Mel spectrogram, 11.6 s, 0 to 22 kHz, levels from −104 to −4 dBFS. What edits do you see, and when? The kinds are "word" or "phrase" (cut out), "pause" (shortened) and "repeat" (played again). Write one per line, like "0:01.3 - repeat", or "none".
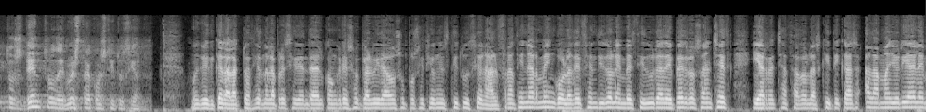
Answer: none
